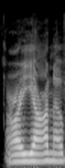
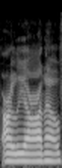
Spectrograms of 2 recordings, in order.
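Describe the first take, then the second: First: The name is pronounced the Spanish way. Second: The name is pronounced the Italian way. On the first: "I guess that's how you would say it in Spanish" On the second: "I'm saying it like it's it's Italian"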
